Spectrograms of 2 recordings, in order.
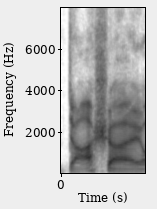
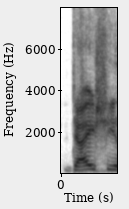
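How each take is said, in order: First: The name is said as Da-shai. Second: The name is said as Dai-shi. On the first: The speaker calls it wrong. "he kept calling it the Dashai" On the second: The speaker calls it right. "Daishi literally means great death"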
